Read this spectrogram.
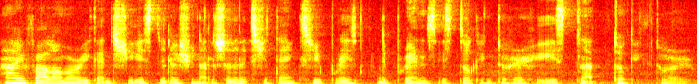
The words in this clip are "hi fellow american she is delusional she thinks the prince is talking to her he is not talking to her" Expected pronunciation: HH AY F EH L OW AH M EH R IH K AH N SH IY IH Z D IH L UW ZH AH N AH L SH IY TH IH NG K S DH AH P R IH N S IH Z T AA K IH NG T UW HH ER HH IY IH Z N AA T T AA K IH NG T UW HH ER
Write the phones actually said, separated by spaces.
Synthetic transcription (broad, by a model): HH AY F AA L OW M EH R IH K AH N SH IY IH S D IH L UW SH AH N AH L SH IY T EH NG K S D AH P R IH N S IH S T AA K IH NG T UW HH ER HH IY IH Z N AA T T AA K IH NG T UW HH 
